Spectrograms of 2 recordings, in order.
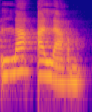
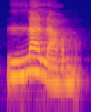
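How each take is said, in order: First: The article la is said fully before alarme. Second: The article is elided, joined straight onto alarme. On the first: The speaker calls it wrong. "On ne dit pas la alarme" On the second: The speaker calls it right. "on dit l'alarme"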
